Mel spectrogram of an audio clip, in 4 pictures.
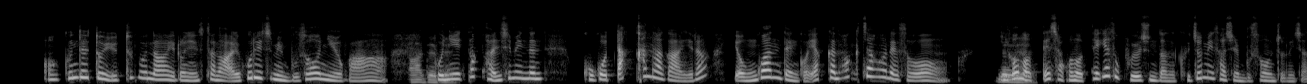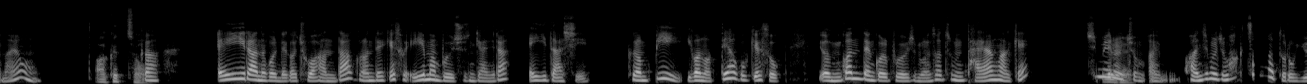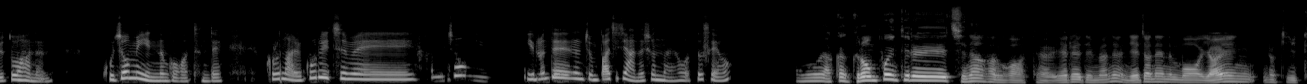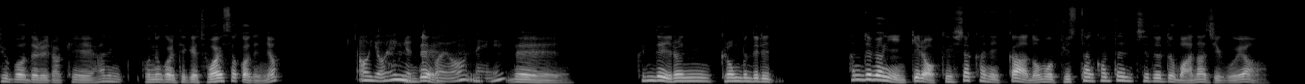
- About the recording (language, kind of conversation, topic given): Korean, podcast, 디지털 기기로 인한 산만함을 어떻게 줄이시나요?
- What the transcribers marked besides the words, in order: tapping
